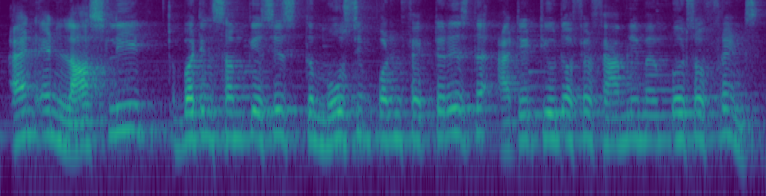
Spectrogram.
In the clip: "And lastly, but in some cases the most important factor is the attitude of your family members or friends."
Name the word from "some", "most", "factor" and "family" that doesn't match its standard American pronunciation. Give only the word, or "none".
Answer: none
